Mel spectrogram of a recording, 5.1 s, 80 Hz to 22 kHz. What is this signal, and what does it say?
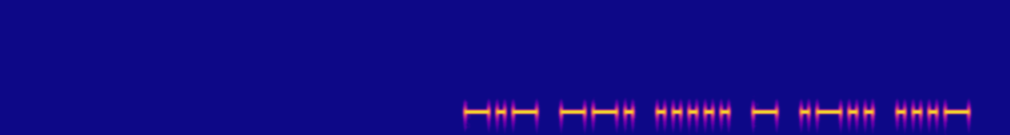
Morse code, heard as a keyed tone, about 32 wpm, 700 Hz. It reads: KG5TLV
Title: USA Call Signs - 6 Characters - Repeated 3x - 30wpm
